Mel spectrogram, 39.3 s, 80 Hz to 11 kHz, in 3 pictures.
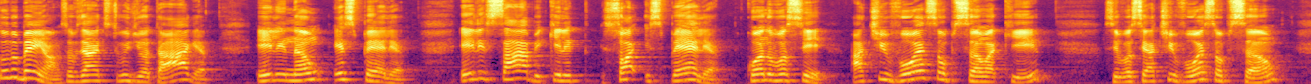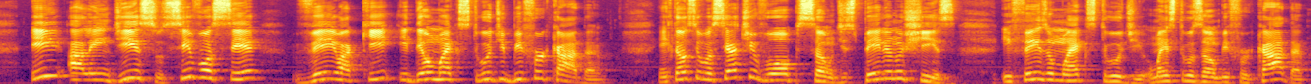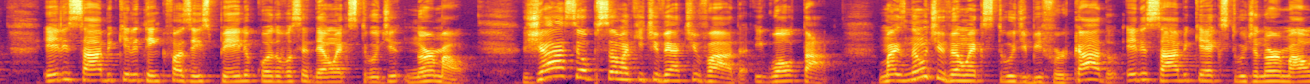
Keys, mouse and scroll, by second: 4.9 ctrl+z.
